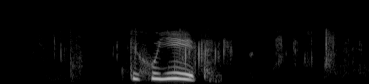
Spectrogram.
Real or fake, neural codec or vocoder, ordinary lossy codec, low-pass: real; none; MP3, 48 kbps; 5.4 kHz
